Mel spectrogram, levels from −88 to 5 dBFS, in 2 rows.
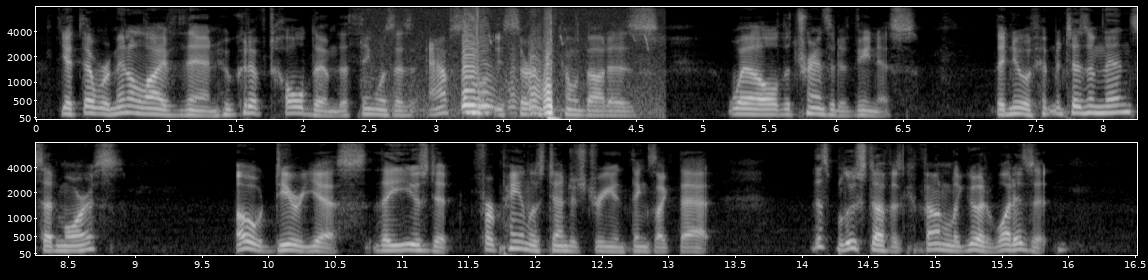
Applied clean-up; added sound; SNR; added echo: none; Insect; -4 dB; none.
